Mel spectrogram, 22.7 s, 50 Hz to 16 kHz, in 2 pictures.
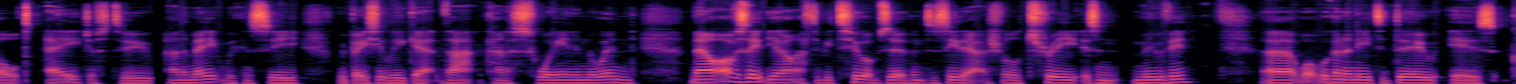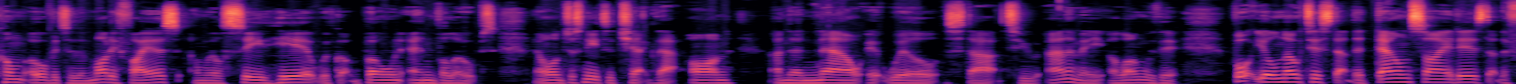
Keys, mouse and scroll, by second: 1.4 alt+a, 7.7-9.5 middle drag, 10.5 alt+a, 11.9-19.9 drag, 19.0 alt+a.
